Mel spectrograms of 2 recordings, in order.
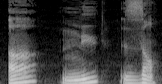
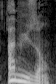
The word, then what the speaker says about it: amusant: You've got only one S here between the vowels, so it's really this Z sound. Amusant. Amusant.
